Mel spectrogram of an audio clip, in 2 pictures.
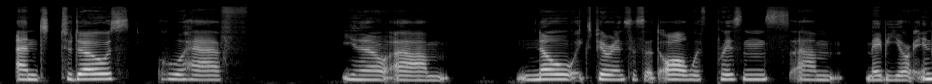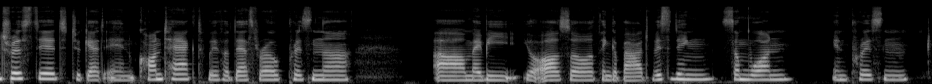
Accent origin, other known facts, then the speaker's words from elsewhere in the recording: Germany; I'm coming from Germany, from Europe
